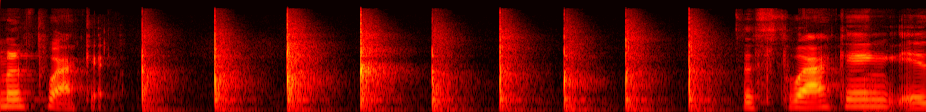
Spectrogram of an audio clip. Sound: dough whacking

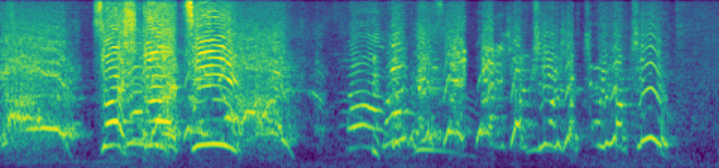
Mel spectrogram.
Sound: screaming

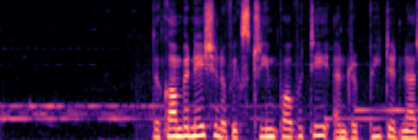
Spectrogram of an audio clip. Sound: voice-over

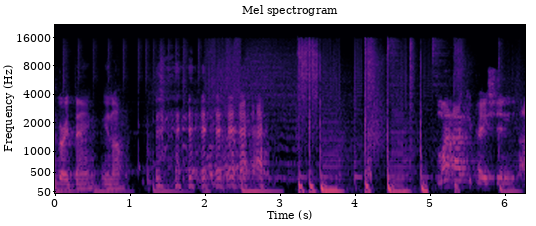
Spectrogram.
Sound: laughs

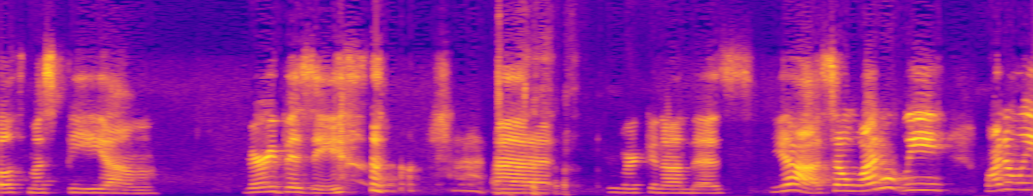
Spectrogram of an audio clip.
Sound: chuckles

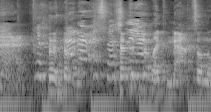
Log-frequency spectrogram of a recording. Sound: laughing

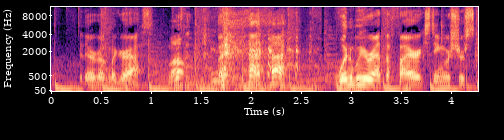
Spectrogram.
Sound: laugh

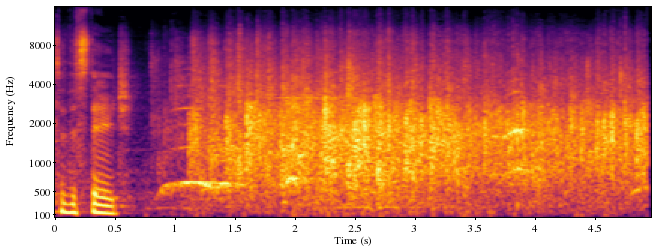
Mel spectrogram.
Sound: applause

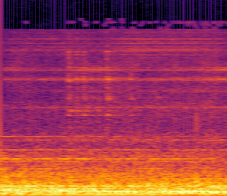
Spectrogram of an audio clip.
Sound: none

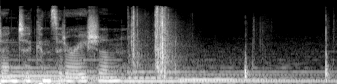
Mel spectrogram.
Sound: door opens

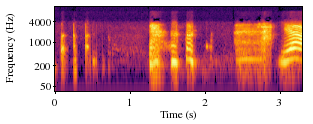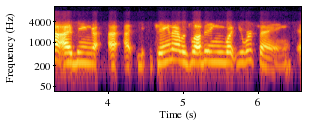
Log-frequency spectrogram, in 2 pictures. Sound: laughs

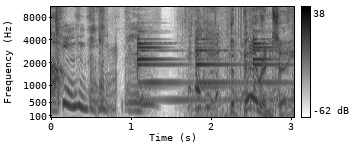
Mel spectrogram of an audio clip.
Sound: giggles; bell ringing

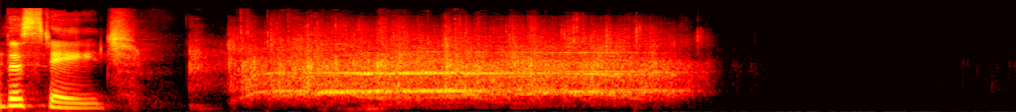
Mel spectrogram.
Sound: audience cheering

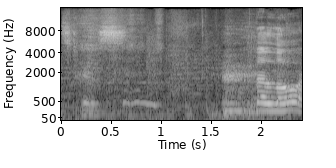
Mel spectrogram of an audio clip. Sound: snickering

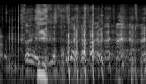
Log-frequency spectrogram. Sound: laughter

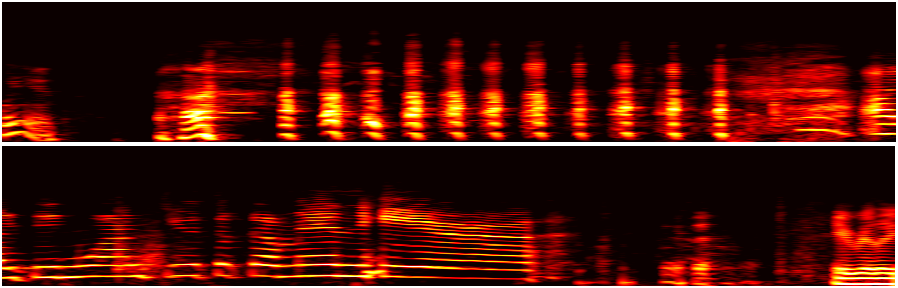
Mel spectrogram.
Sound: laughter

